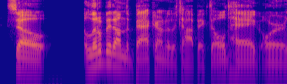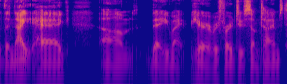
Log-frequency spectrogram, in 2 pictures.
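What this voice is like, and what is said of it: Husky, hoarse voice. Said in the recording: “sorry for my ultra sexy voice tonight. I am getting over a cold”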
